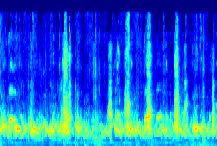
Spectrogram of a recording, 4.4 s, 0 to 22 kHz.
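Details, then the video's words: Rare-coloured budgerigars at play with toys, June 18, 2023, producing a constant scratchy chatter of high chirps and harsh squawky notes from several birds together. "Budgies all rare colors playing and chirping sounds playing with toys"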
